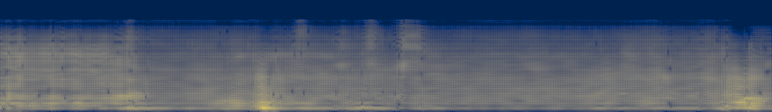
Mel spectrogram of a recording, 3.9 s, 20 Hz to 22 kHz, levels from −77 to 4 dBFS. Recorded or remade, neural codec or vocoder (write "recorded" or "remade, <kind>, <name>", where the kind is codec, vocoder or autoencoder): remade, vocoder, BigVGAN v2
